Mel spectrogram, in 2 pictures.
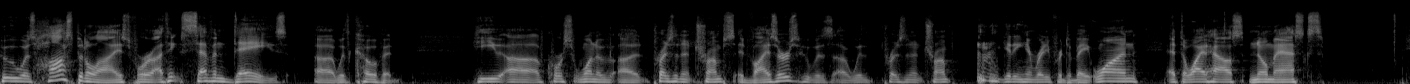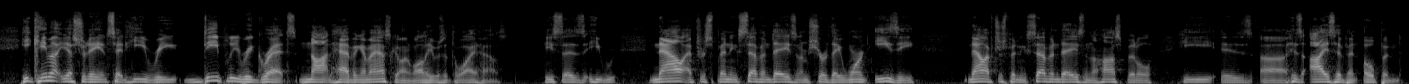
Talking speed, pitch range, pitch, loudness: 195 wpm, 100-125 Hz, 110 Hz, -32 LUFS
